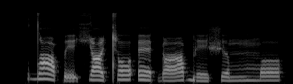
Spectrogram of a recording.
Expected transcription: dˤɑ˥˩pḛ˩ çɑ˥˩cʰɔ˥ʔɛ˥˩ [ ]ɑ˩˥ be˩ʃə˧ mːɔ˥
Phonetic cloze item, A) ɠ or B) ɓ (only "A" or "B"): A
